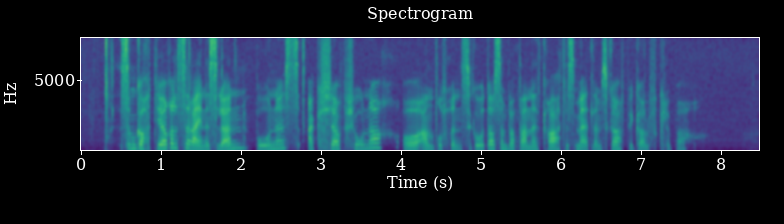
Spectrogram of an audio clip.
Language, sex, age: Norwegian, female, 19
